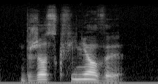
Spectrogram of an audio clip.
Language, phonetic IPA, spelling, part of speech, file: Polish, [ˌbʒɔskfʲĩˈɲɔvɨ], brzoskwiniowy, adjective, Pl-brzoskwiniowy.ogg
